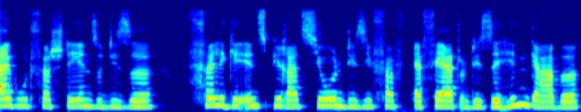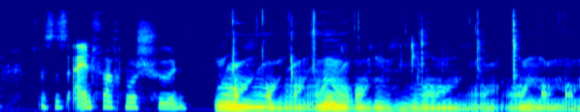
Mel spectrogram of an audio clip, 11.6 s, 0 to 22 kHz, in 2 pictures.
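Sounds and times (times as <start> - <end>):
speech: 0.0 - 11.6
voiced humming or murmuring: 8.0 - 11.6
wet lips smacking while eating: 8.0 - 11.6.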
